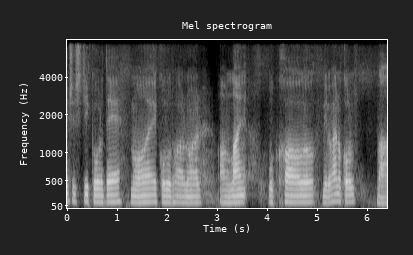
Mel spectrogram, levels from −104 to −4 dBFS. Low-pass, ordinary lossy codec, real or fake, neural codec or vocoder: 7.2 kHz; none; fake; codec, 16 kHz in and 24 kHz out, 0.4 kbps, LongCat-Audio-Codec, fine tuned four codebook decoder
